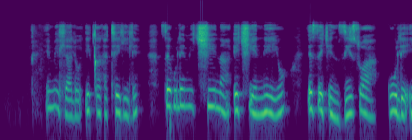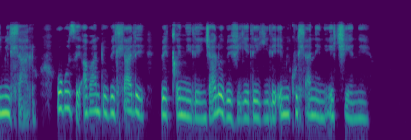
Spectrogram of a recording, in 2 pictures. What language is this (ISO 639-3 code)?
nde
